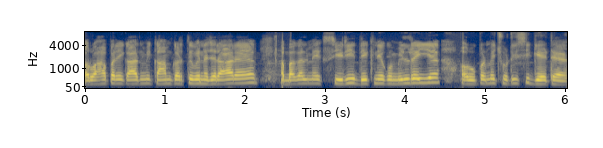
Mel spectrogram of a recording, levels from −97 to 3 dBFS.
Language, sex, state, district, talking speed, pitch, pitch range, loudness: Hindi, male, Punjab, Pathankot, 280 wpm, 175 Hz, 165-185 Hz, -15 LUFS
